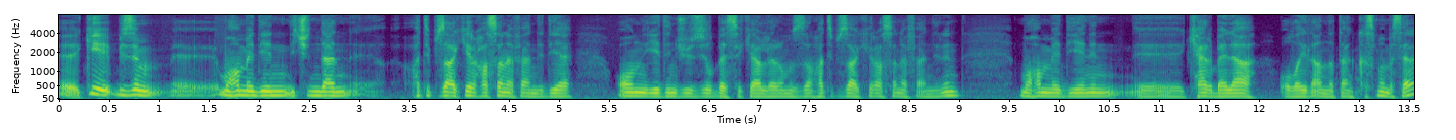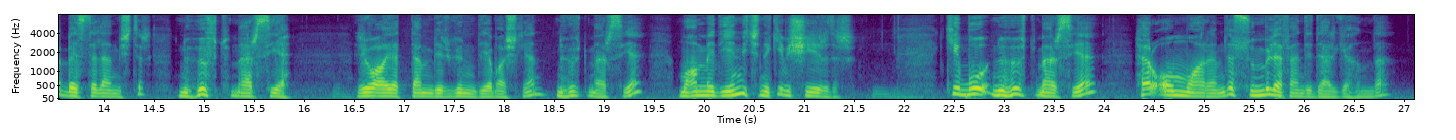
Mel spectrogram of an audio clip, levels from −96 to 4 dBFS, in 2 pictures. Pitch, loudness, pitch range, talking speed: 125 Hz, -14 LUFS, 110-145 Hz, 100 wpm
